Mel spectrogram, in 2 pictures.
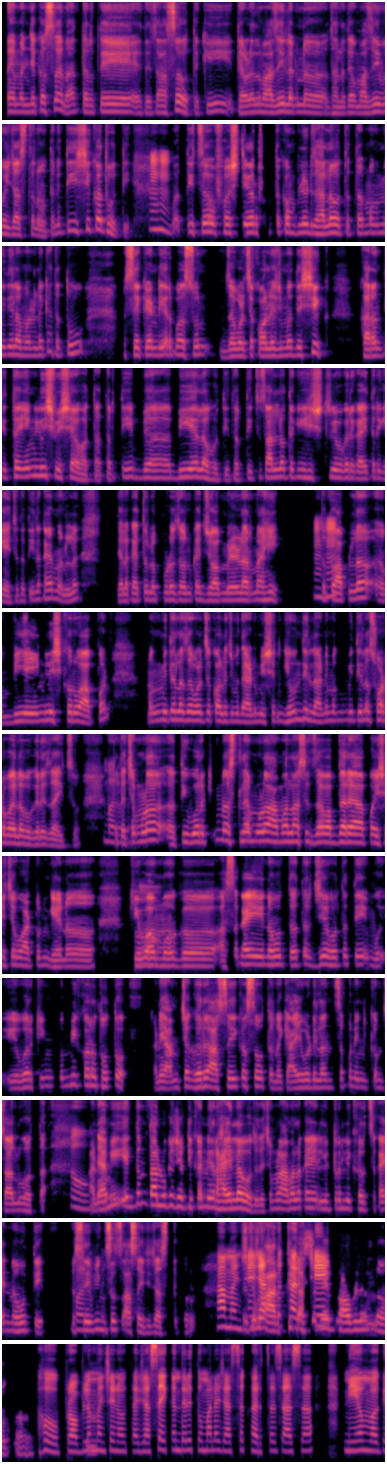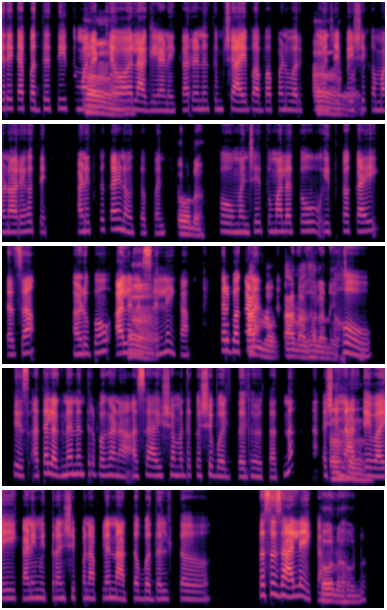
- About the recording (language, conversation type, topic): Marathi, podcast, लग्नानंतर आयुष्यातले पहिले काही बदल काय होते?
- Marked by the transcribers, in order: tapping; other background noise; other noise; in English: "लिटरली"; unintelligible speech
